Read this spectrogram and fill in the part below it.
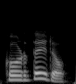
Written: cordero

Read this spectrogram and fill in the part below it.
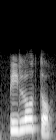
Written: piloto

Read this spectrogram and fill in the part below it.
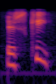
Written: esqui

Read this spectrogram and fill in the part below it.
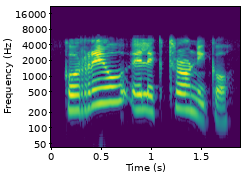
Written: correo electronico

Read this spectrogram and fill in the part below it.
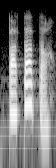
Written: patata

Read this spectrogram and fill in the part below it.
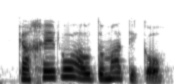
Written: cajero automatico

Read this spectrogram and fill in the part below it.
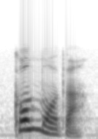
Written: comoda

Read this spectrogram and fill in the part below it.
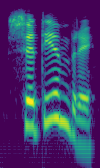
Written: setiembre

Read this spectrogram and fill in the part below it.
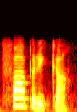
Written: fabrica

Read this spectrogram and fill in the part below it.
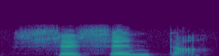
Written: sesenta

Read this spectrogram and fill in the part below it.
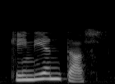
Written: quinientas

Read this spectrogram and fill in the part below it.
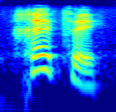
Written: jefe

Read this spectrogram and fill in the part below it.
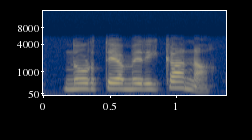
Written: norteamericana

